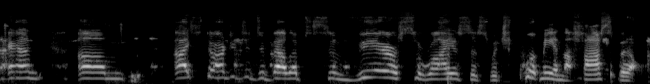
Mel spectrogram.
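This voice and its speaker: In a dry, close sound with no echo, a woman speaks at a fairly slow pace in a high pitch. Her intonation is lively and her loudness swings widely. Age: 60s. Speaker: viewer calling in for a reading. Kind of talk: casual chat. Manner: halting.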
